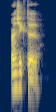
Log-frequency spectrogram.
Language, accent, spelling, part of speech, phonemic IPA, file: French, France, injecteur, noun, /ɛ̃.ʒɛk.tœʁ/, LL-Q150 (fra)-injecteur.wav
- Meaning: injector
